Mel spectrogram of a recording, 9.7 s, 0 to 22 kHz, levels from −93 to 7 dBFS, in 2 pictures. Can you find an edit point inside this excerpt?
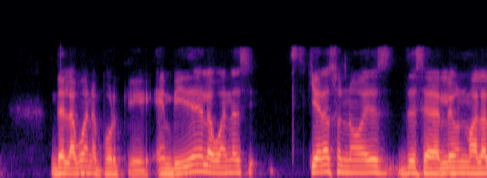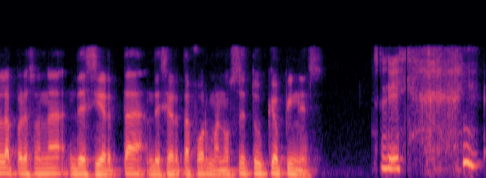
no; 0 cuts

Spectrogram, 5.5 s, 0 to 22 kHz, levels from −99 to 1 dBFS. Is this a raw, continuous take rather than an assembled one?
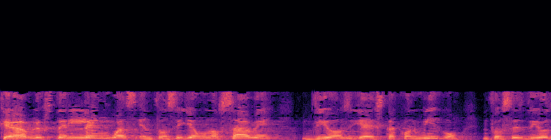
yes; 0 cuts

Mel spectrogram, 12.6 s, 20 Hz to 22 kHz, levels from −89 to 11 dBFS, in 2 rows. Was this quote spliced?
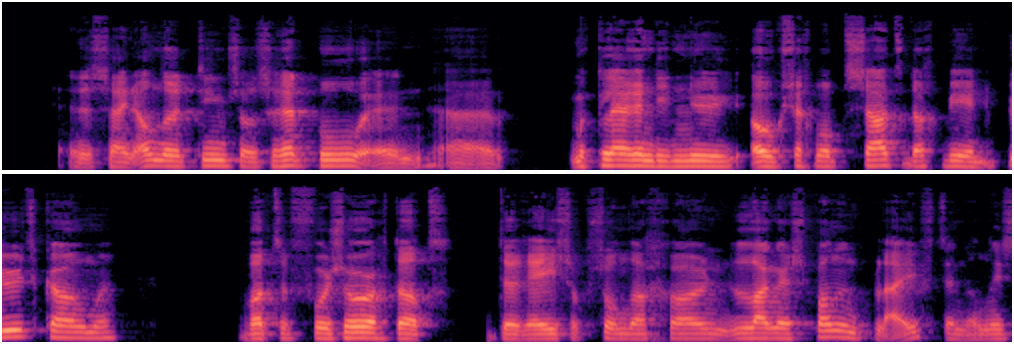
no; 0 cuts

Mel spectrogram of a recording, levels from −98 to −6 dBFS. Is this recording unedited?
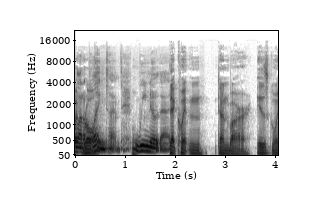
no; 1 cut; at 1.1 s

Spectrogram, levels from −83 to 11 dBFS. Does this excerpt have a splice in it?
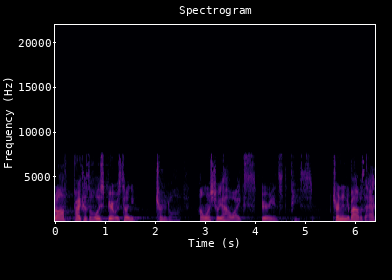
yes; 1 cut; at 2.8 s

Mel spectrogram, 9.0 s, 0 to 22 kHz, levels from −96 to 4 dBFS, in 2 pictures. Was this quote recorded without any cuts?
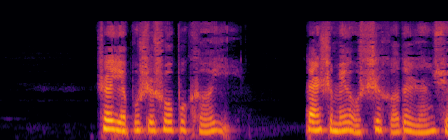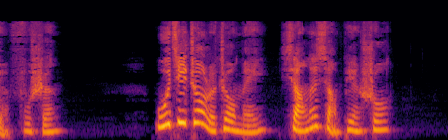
yes; 0 cuts

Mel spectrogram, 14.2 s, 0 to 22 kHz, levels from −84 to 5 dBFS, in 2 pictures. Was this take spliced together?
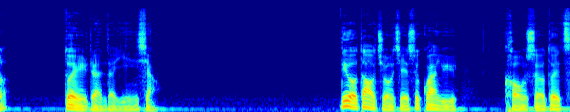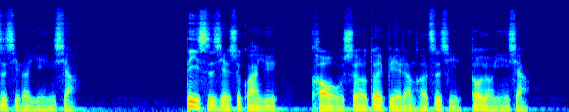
no; 0 cuts

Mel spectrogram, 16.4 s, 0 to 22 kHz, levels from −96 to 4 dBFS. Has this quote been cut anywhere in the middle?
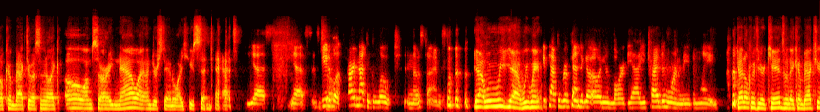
yes; 3 cuts; at 10.8 s, 13.9 s, 15.0 s

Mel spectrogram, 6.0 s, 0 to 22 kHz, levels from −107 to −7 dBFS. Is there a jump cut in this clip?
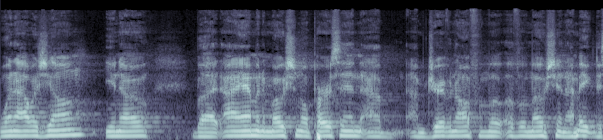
no; 0 cuts

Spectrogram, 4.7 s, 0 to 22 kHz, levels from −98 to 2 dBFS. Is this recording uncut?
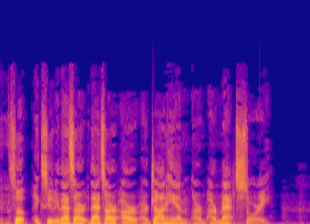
yes; 0 cuts

